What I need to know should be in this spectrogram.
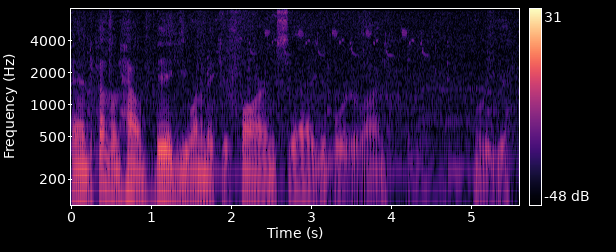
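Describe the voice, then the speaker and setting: With music in the background and audible room echo, a man at a fairly low pitch talks at a moderate pace using very wide pitch swings. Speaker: gaming streamer. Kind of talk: live gameplay commentary. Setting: live stream.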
